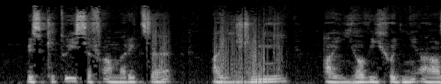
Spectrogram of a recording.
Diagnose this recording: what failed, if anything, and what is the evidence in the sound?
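The failure is in the analogue wiring: a loose connector crackle runs from about 1.46 s to 3.25 s, starting just after "se v". For nearly two seconds the speech is broken by an irregular burst of scratching and crackle as a worn or dirty contact makes and breaks, chopping the signal. Buffer underruns leave regularly spaced gaps, whereas the spacing here is ragged, as a contact moving under strain would produce.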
